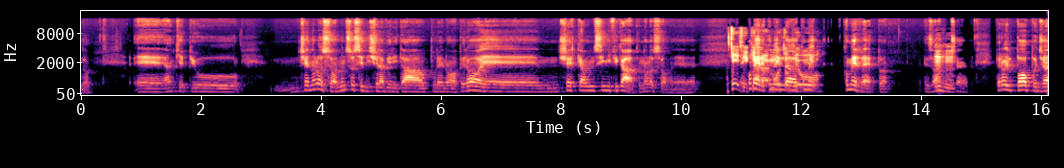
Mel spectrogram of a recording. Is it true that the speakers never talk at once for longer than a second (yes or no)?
no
